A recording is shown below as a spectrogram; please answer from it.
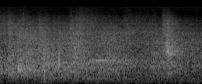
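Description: Footsteps and handling noise from a handheld camera being carried across a shop floor, over a low room hiss, with one brief scuff about one and a half seconds in.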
